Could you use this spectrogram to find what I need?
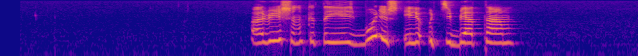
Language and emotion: Russian, neutral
